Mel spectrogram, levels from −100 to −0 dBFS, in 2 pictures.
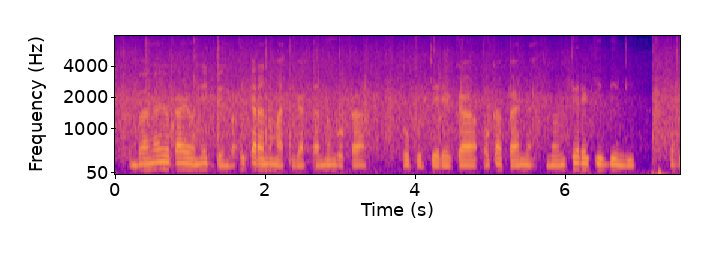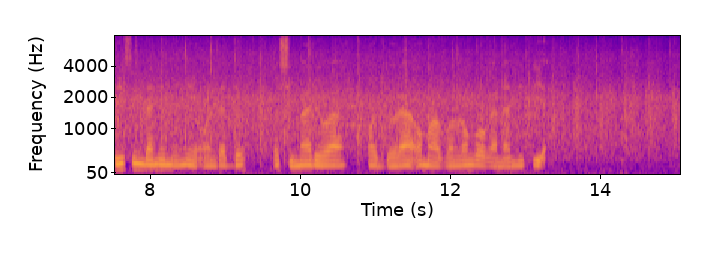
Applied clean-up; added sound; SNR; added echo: none; Applause; 8 dB; none.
